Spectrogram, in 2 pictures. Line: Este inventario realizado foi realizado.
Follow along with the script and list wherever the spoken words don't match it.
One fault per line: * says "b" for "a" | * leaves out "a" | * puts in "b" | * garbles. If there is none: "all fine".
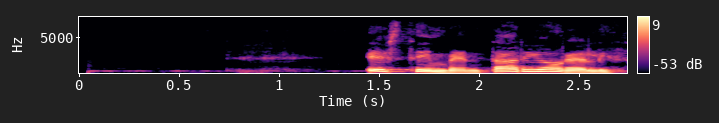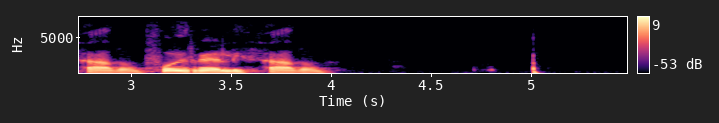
all fine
